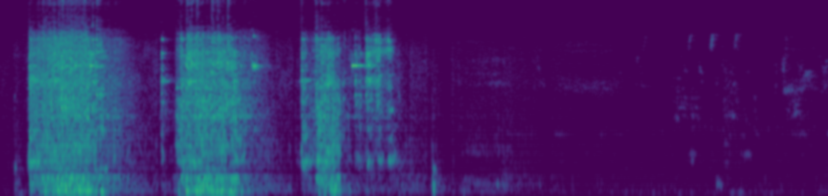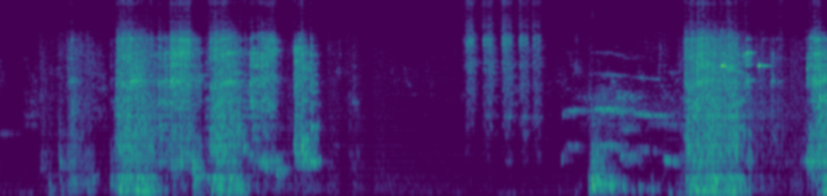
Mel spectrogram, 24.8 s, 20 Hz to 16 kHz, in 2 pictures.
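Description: A 1962 Hahn Eclipse rototiller engine being cranked repeatedly, bursts of rough mechanical churning separated by quiet pauses, with people talking quietly between attempts.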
